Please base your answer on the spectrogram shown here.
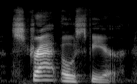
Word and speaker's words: Stratosphere: brand they're Fender from Stratosphere uh it's phonetically correct it's s-t-r-a-t Strat and then it's O fear Stratosphere with an s in there just trust me Google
